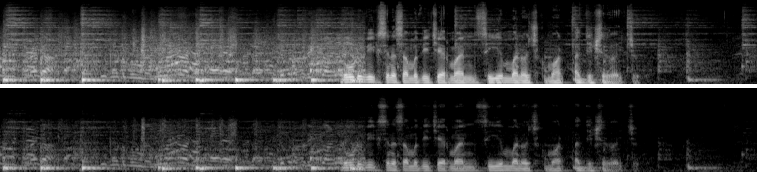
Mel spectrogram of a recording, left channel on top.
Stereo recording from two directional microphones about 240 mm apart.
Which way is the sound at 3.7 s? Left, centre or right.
Left.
